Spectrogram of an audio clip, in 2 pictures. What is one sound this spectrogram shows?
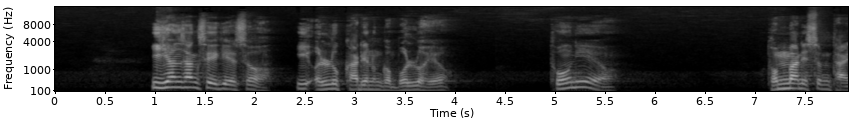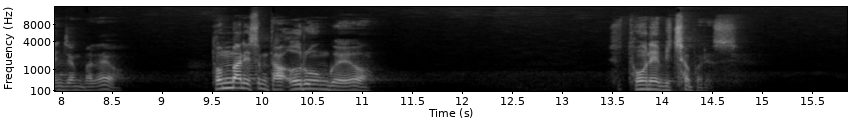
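An elderly man preaches with slow, measured phrases through a microphone, pausing between them.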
